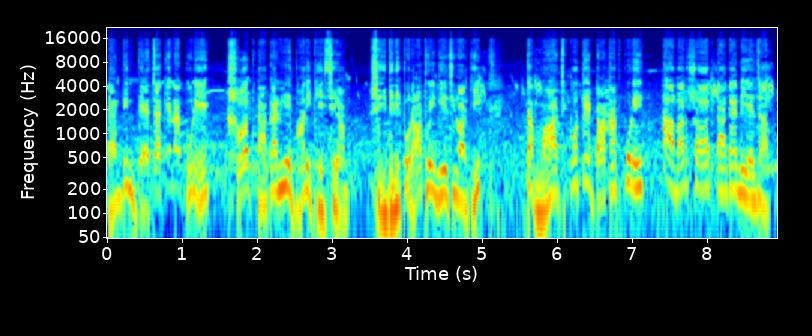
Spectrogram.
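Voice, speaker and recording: A man's voice: sits high, big pitch swings, a little fast. A man voicing a sly, scheming village thief in a cartoon, theatrical and wheedling. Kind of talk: cartoon voice acting. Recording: clear ambient noise behind voice.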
